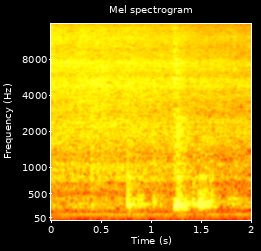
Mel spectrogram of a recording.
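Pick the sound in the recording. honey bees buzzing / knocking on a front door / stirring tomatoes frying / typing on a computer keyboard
stirring tomatoes frying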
